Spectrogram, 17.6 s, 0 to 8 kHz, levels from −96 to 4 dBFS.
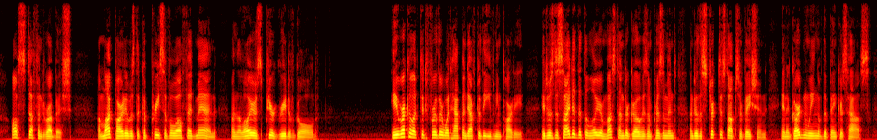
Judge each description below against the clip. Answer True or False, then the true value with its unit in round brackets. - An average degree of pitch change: True (3.9 semitones)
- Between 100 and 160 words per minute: False (185 wpm)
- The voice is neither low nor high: False (130 Hz)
